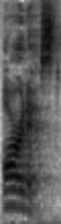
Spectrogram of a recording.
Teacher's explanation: It's a flap T, but it's not between two vowels. It's between an R and a vowel. Rule number two, the flap T can also appear between an R and a vowel because the R here is an R vowel.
